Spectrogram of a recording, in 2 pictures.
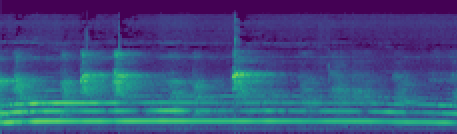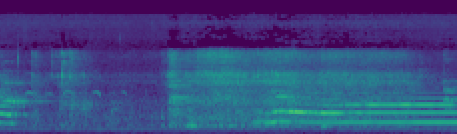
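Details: An Estrela Mountain Dog howls at a puppy on TV, giving a long, steady, mournful howl, then starting another after a brief pause.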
